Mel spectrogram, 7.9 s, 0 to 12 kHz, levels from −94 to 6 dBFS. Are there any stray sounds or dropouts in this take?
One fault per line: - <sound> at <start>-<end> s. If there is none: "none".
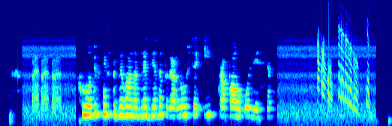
- laugh at 0.6-1.2 s
- chirp at 6.3-7.5 s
